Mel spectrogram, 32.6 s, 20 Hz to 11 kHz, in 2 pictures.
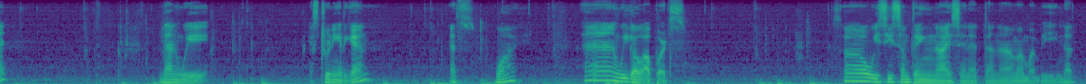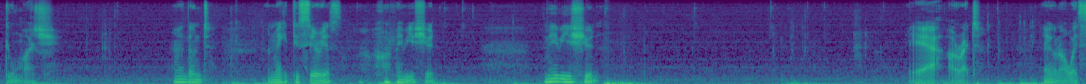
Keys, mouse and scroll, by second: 0.3-2.2 drag, 1.8 KP_7, 2.3 z, 3.5-6.5 typing, 3.7 click, 8.3-10.1 right drag, 9.1 z, 10.7-12.5 drag, 11.4 Tab, 11.6 z, 12.1 z, 14.8 Tab, 15.8-17.5 drag, 17.0 Tab, 17.8-19.8 middle drag, 19.8 KP_1, 20.2 Tab, 20.3 z, 22.8 b, 24.0 b, 25.7-26.7 middle drag, 26.7-28.1 drag, 28.1 Tab, 28.2 z, 28.4-30.4 middle drag, 30.0 Tab, 30.4 Tab, 31.3 Tab, 31.7 s.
